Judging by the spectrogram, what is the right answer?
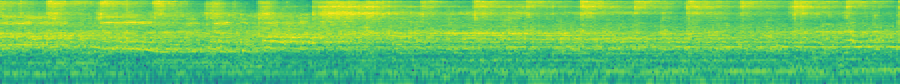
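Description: Live pop band playing with a singer's vocals on top, loud and continuous.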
